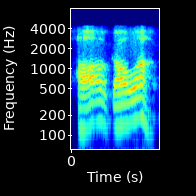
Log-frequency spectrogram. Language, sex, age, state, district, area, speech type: Urdu, male, 60+, Delhi, Central Delhi, urban, conversation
